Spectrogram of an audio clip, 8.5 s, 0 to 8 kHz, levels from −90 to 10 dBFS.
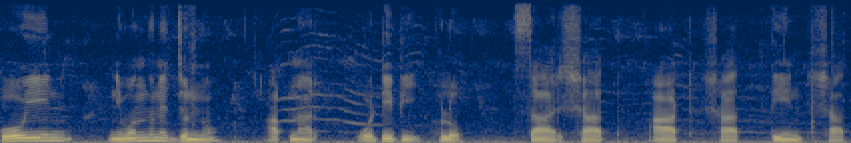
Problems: none marked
